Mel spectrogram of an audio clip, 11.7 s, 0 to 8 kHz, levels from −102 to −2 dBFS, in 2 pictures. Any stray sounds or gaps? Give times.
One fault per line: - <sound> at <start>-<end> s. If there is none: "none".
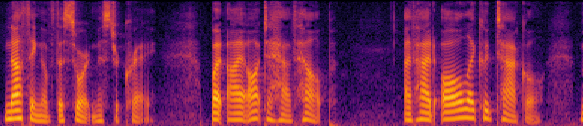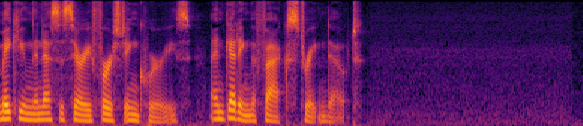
none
